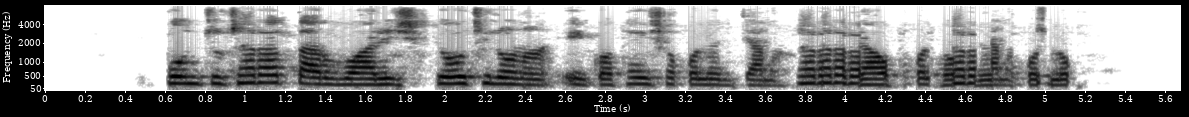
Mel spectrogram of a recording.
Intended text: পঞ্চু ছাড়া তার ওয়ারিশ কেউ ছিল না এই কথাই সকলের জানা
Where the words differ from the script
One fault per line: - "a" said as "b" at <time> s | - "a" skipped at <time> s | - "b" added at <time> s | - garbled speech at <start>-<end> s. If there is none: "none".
- garbled speech at 3.8-5.2 s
